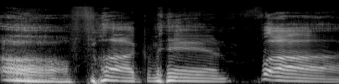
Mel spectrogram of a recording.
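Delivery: very loud, very slow, drawn-out, high-pitched swearing. Doing an impression of the person you are talking to, imitating someone who dropped a peanut. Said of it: "Here's my impression of you when you dropped a peanut".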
